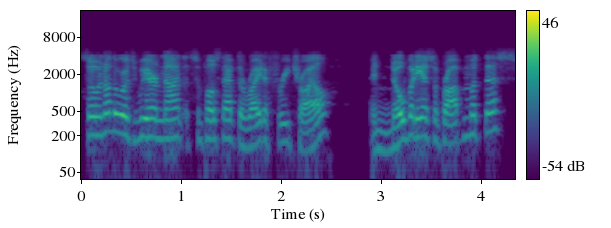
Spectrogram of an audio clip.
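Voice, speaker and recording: Animated, high-pitched man on an indignant rant. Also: fast talker, no echo, lo-fi sound. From United States. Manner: indignant, sarcastic, rhetorical questions. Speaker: online video ranter. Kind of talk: impassioned political rant.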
